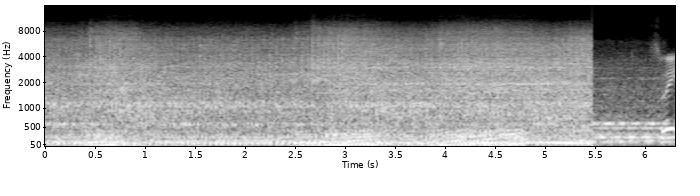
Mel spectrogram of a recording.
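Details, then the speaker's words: 18 hp go-kart small engine, throttle return spring refitted: revs and runs smooth with a steady beat, then settles to idle; nothing rattling or hunting, idles fine and stops on its own. "I think that's everything I need to do to it right now. It stopped on its own, it idled fine, brakes worked fine."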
